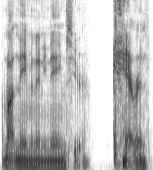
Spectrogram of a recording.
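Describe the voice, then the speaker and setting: A man co-hosting a gaming channel, joking in a deadpan, absurd way while he plays. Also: sits low, moderate pace, clear, resonant tone, dry recording, studio quality. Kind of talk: improvised banter while gaming.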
